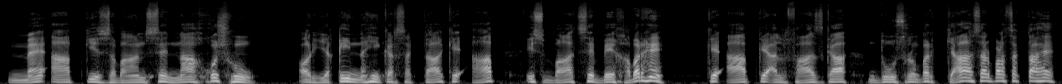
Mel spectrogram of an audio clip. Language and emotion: Urdu, angry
